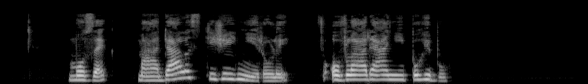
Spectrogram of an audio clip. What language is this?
Czech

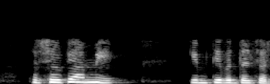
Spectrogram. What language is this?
Marathi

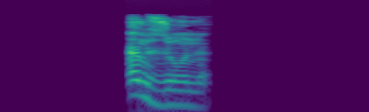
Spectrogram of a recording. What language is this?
Kabyle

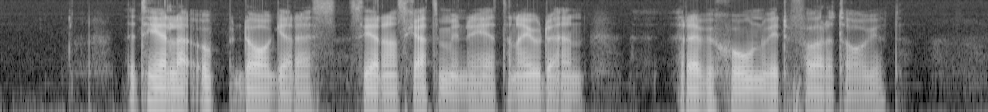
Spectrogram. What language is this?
Swedish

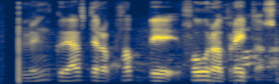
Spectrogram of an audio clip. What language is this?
Icelandic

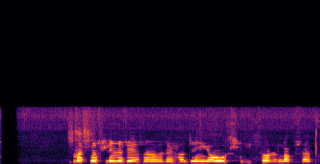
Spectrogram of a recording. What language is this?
Icelandic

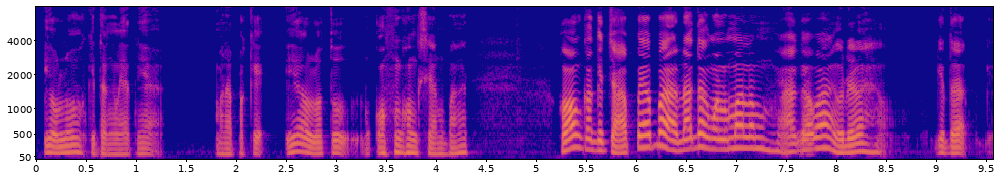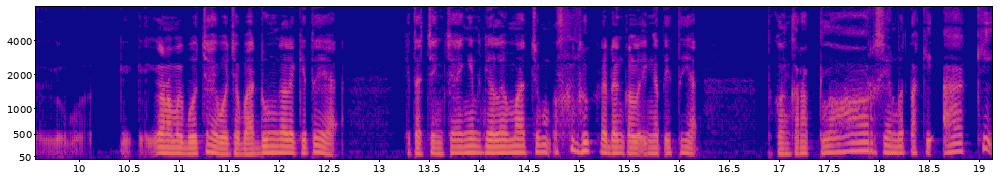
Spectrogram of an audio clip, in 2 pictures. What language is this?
Betawi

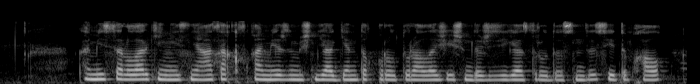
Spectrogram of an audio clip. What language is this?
Kazakh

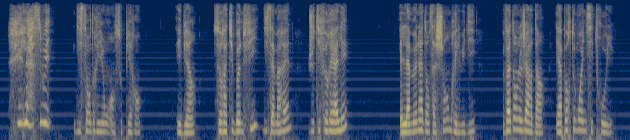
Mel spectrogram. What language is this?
French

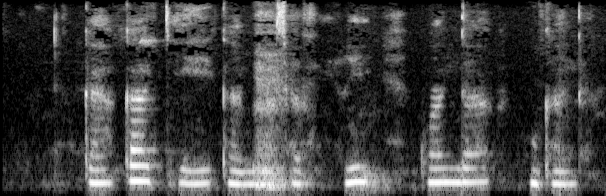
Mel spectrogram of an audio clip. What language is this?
Swahili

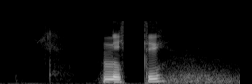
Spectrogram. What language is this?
Swedish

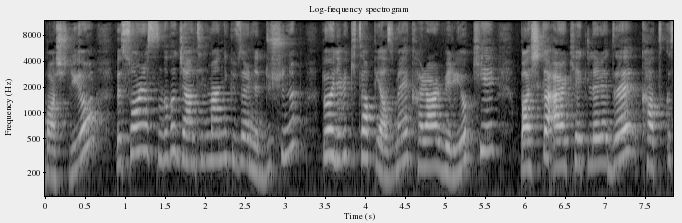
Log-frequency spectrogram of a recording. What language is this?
Turkish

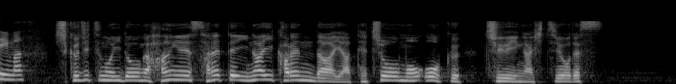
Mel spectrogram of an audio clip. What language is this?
Japanese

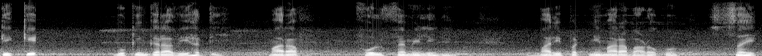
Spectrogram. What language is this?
Gujarati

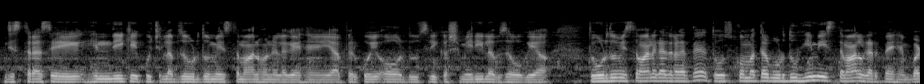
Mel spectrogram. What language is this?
Urdu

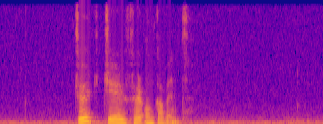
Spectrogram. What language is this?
Faroese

